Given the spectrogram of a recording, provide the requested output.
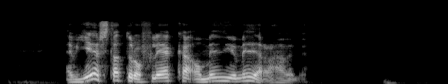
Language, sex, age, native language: Icelandic, male, 30-39, Icelandic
